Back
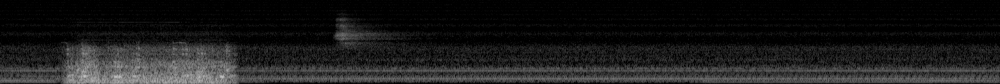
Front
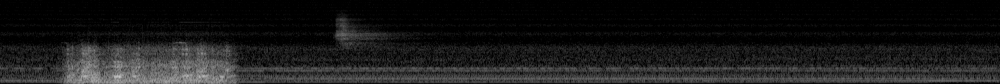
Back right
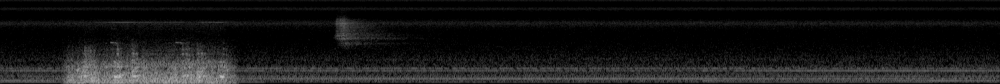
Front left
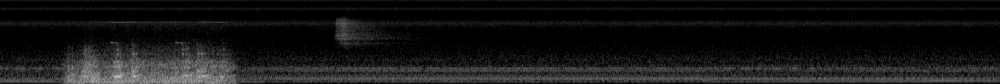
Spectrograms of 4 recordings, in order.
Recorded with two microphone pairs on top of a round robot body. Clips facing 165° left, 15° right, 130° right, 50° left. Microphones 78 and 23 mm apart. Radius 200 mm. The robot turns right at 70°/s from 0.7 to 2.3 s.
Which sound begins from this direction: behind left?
Whispering, at 3.3 s.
